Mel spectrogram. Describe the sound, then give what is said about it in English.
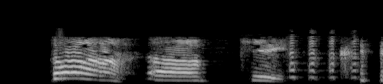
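A loud, drawn-out exaggerated yawn from one person, voiced in two long moaning stretches, followed by a quick burst of short, choppy vocal sounds. “No, I'm just kidding about the yawn there.”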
